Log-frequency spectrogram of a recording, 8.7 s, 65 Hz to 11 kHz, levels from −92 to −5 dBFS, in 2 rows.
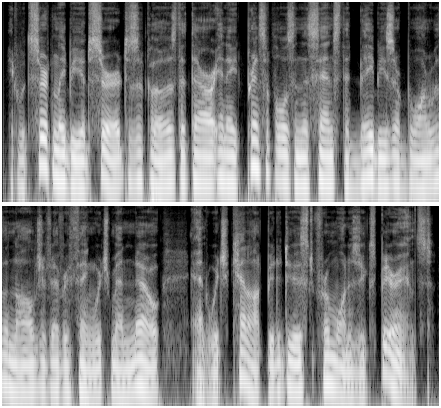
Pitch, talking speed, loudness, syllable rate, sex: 100 Hz, 245 wpm, -17 LUFS, 7.4 syllables/s, male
